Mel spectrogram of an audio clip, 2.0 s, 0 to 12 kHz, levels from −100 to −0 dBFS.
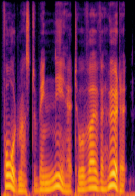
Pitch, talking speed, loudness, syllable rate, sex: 130 Hz, 265 wpm, -19 LUFS, 5.8 syllables/s, male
